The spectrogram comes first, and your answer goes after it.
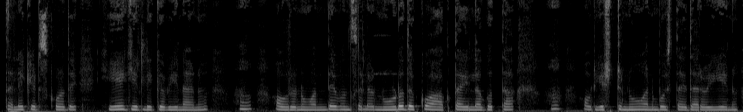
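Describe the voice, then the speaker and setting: A woman's voice: high voice, level tone, brisk, warm tone, dry recording, close to an everyday voice. A woman voicing a pleading tearful cartoon woman. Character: distraught young woman pleading for loved one. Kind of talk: Kannada cartoon voice acting.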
